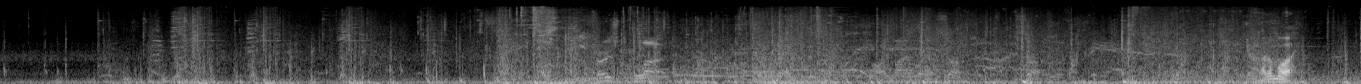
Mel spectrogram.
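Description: Game weapons fire and clash with loud bursts.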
